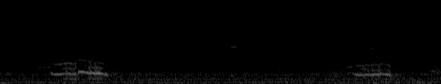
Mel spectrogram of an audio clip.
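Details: Contented snores of a cat asleep indoors: two gentle whistling breaths, the first slightly wavering and louder, the second softer about three seconds later, over quiet background hum.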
